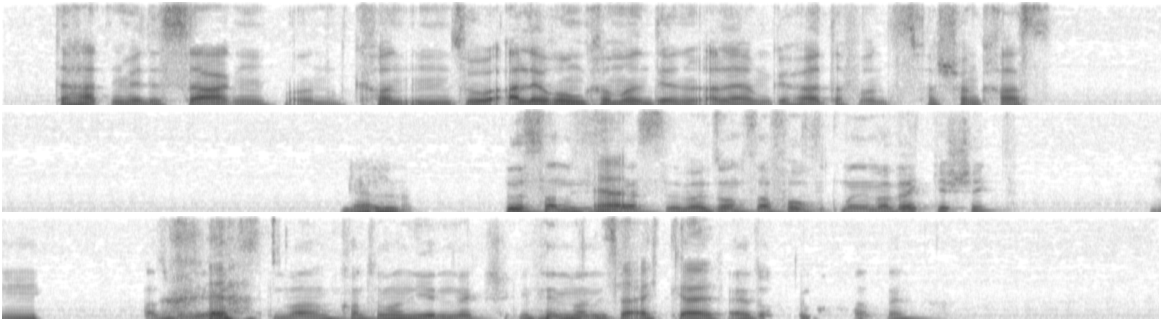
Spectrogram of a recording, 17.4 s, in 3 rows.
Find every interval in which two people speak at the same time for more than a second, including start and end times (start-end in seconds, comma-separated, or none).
none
